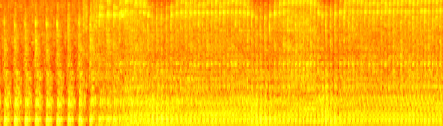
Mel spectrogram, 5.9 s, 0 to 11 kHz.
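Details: 2012 Kawasaki Ninja 250 twin, 42,000 miles, basket case test-fired on a stand with gas trickled into both carburetors; cranks with even pulses, catches and settles into an uneven, lumpy idle; owner unsure it runs on both cylinders.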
